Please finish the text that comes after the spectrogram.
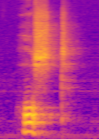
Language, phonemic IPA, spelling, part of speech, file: Dutch, /ɦɔst/, host, verb, Nl-host.ogg
- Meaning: inflection of hossen: 1. second/third-person singular present indicative 2. plural imperative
